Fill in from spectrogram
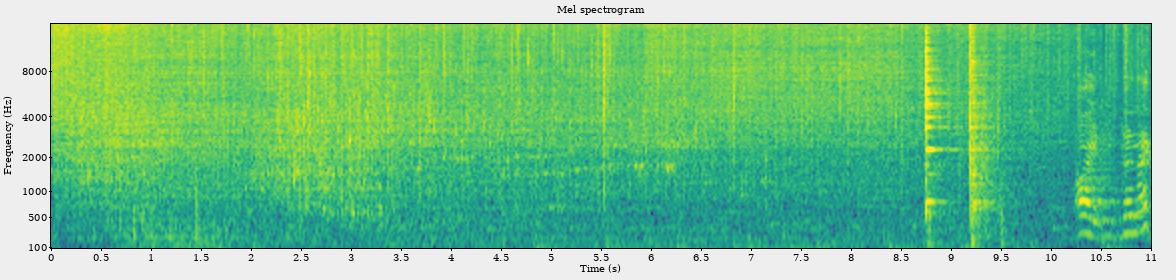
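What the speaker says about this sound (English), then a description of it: "So after you add the oregano, you just stir it around." Oregano frying and being stirred in a pot while making meatball soup, a steady sizzle with scraping stirs throughout, then a few louder clanks and splashy bursts near the end.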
